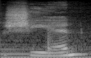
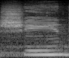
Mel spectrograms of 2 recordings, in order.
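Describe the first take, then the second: First: The name is pronounced as 'Shein'. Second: The name is pronounced as 'Sheen'. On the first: This is the official pronunciation. "it's actually pronounced Shein" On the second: This is the speaker's habitual pronunciation. "I've always pronounced it Sheen"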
